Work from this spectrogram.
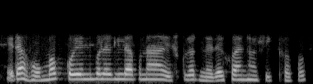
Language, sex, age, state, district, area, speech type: Assamese, female, 45-60, Assam, Sivasagar, urban, conversation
